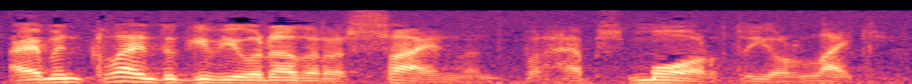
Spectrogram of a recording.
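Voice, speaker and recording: Cold criminal mastermind for a vintage radio serial: commanding, clipped, scornful, on a dull old recording. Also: male voice, on the low side, lively intonation, fast, a bit bright, slight background noise. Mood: cold, menacing. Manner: clipped, commanding, formal phrasing. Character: cold, imperious male criminal mastermind, contemptuous and demanding. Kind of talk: 1930s-40s style radio serial acting.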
